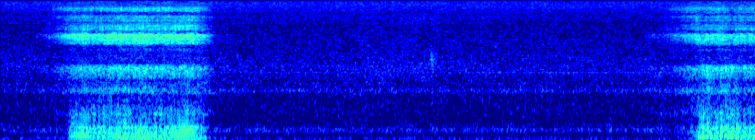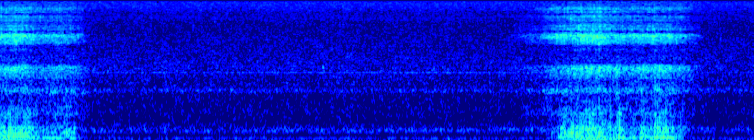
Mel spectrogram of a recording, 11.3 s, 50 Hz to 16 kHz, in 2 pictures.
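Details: Mother asleep and snoring while her two-week-old baby stares at her: three deep, rattling snores about every 4.5 seconds, roughly 13 breaths a minute, with quiet pauses between.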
